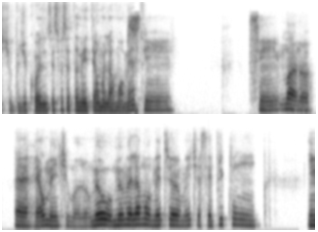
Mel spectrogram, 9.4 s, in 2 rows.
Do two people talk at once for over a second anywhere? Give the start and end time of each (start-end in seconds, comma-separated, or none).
none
